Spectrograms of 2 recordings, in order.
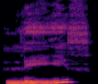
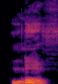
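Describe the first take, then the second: First: "Leave" with a long ee, rising. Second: "live" with a short i, falling. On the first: Teacher repeats the contrast, "Leave" with a long ee. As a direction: stretch the ee in "Leave". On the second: Teacher repeats the contrast, "live" with a short i. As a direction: clip the i in "live". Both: Shown as a demonstration. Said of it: "Encore une fois".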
